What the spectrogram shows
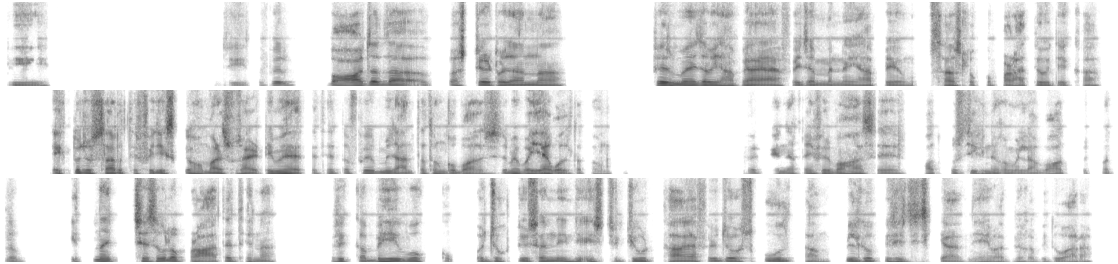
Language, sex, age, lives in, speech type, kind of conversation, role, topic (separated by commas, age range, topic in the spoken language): Hindi, male, 20-24, India, conversation, podcast, guest, आप कब तय करते हो कि छोड़ देना बेहतर है?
